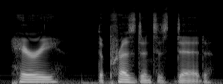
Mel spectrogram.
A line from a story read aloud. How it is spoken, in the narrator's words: calmly said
